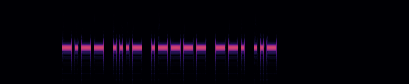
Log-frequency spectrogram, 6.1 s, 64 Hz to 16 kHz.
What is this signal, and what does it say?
Morse code, heard as a keyed tone, about 25 wpm, 700 Hz. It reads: YV1GU
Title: DXCC-100 Call Signs - 5 Characters - 25wpm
